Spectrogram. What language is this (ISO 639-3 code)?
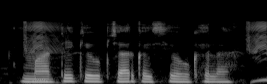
bho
